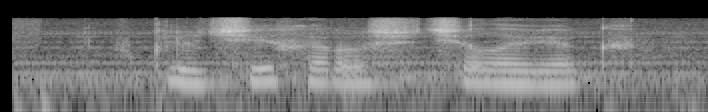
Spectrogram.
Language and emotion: Russian, neutral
